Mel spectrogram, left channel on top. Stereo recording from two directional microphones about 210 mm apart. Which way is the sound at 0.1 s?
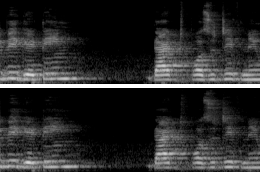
50° left (ahead or behind).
